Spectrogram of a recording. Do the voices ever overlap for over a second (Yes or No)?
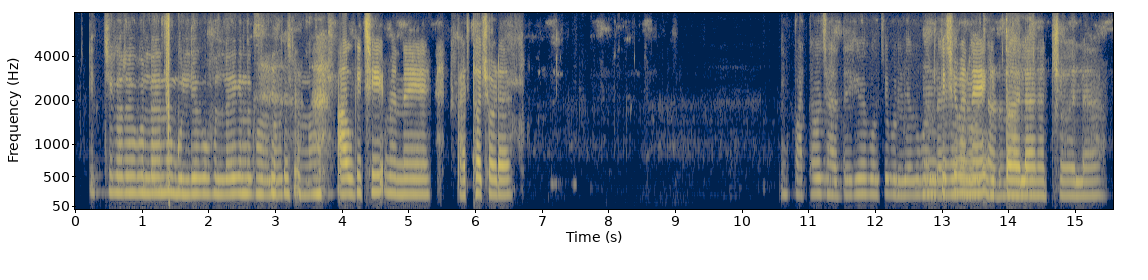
Yes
